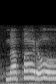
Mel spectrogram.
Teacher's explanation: ಇಲ್ಲಿ ನ ಪರೋ ಈ ರೀತಿ ನ ದೀರ್ಘ ಮಾಡಬಾರದು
